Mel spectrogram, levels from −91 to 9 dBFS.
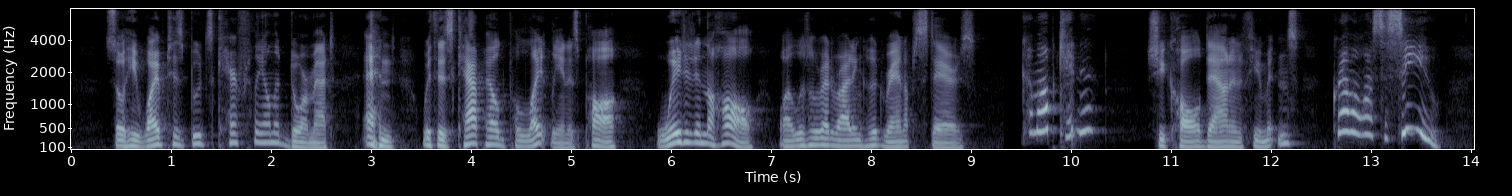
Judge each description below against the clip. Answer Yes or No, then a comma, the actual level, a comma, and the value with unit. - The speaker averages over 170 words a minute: Yes, average, 190 wpm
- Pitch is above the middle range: No, low, 135 Hz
